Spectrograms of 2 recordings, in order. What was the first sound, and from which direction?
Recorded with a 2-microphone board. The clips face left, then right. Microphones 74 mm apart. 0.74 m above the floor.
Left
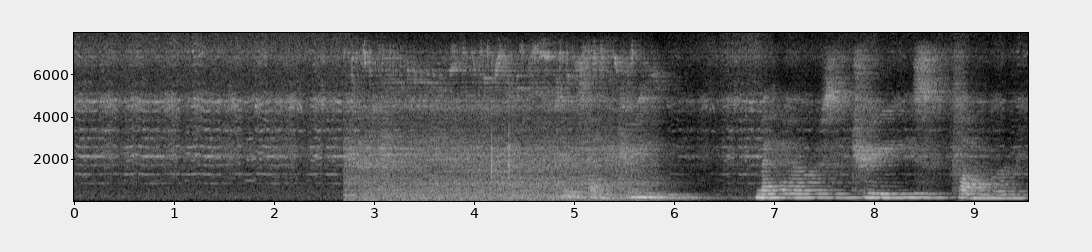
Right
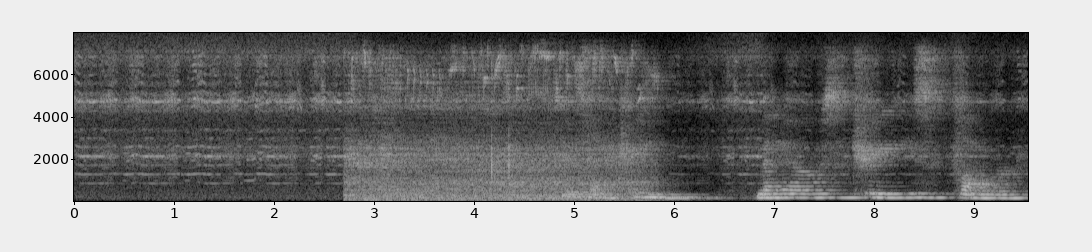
A bird, 5° right (ahead or behind).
